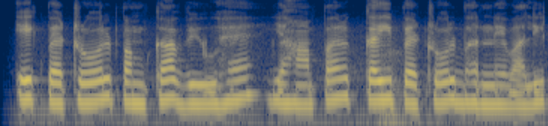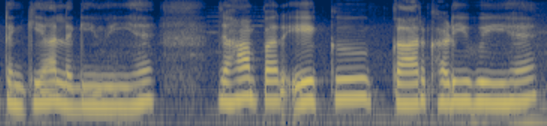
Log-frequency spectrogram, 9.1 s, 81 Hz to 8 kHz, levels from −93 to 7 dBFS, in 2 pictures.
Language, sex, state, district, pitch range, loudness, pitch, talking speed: Hindi, female, Jharkhand, Jamtara, 190-215 Hz, -23 LUFS, 200 Hz, 150 wpm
